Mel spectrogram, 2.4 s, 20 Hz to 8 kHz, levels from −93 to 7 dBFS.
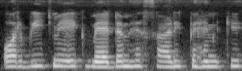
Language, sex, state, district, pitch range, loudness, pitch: Hindi, male, Himachal Pradesh, Shimla, 220-235 Hz, -16 LUFS, 230 Hz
